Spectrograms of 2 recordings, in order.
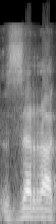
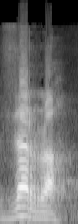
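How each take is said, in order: First: The first sound is a plain z. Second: The first sound is a th-like sound. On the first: The speaker calls it wrong. "हम उर्दू में भी ज़र्रा कहते हैं लेकिन ज़र्रा कहते हैं" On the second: The speaker calls it right. "जबकि लफ्ज़ है ज़र्रा"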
